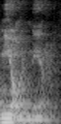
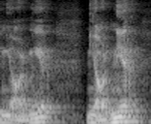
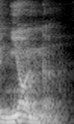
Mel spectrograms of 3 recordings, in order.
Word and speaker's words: Mjolnir: Così si pronuncia ragazzi, no Mjolnir. Mi dispiace, lo so che anche a me piace dire Mjolnir, invece si dice Mjolnir. Oh, ragazzi, si dice così.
